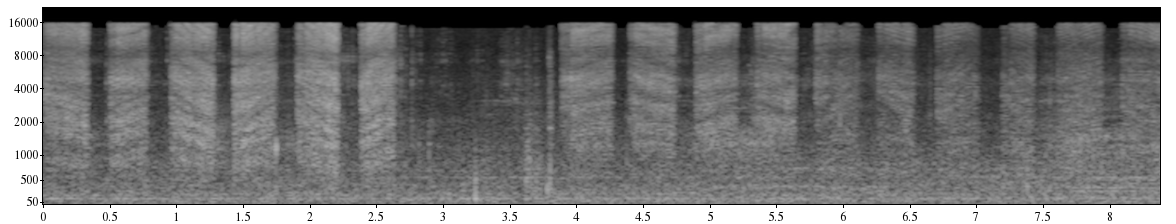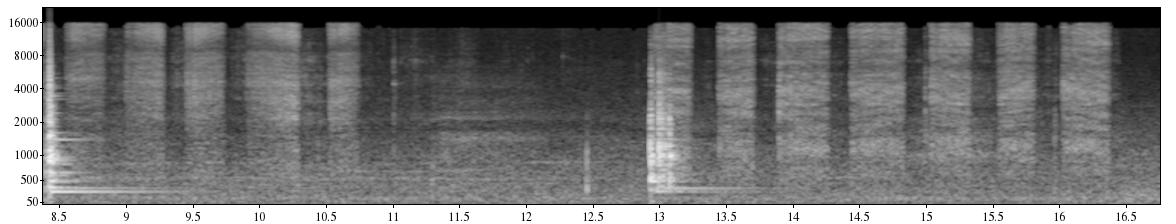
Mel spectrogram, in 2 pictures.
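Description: Aerosol spray-paint can hissing in quick short bursts, about two to three a second in runs with pauses, as flat black paint is sprayed onto a wooden rifle stock. Two brief louder knocks come about halfway through and again near the end.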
